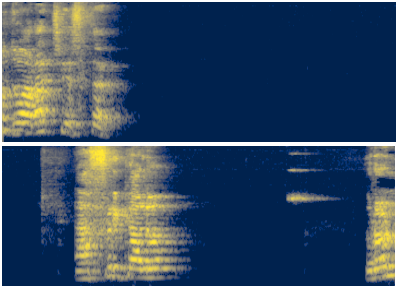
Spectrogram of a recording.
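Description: A middle-aged man speaks calmly and closely into a microphone, in short phrases with pauses.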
